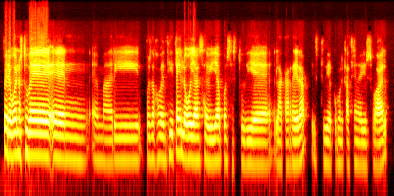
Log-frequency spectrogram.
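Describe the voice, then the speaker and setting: A woman in her thirties from Spain, a podcast guest telling her story in a lively way with many restarts. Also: extremely low pitch, moderate pace, few pauses, clear, resonant tone, lo-fi sound. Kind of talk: casual podcast interview.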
